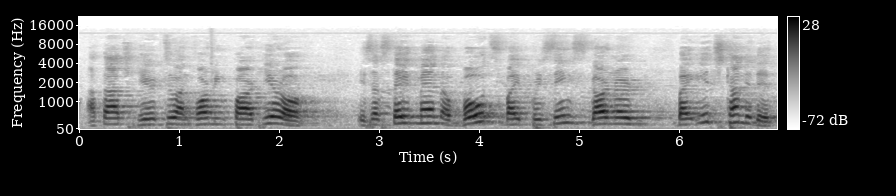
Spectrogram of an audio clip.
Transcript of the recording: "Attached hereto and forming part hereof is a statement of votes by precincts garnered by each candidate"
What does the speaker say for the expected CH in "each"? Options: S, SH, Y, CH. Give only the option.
CH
